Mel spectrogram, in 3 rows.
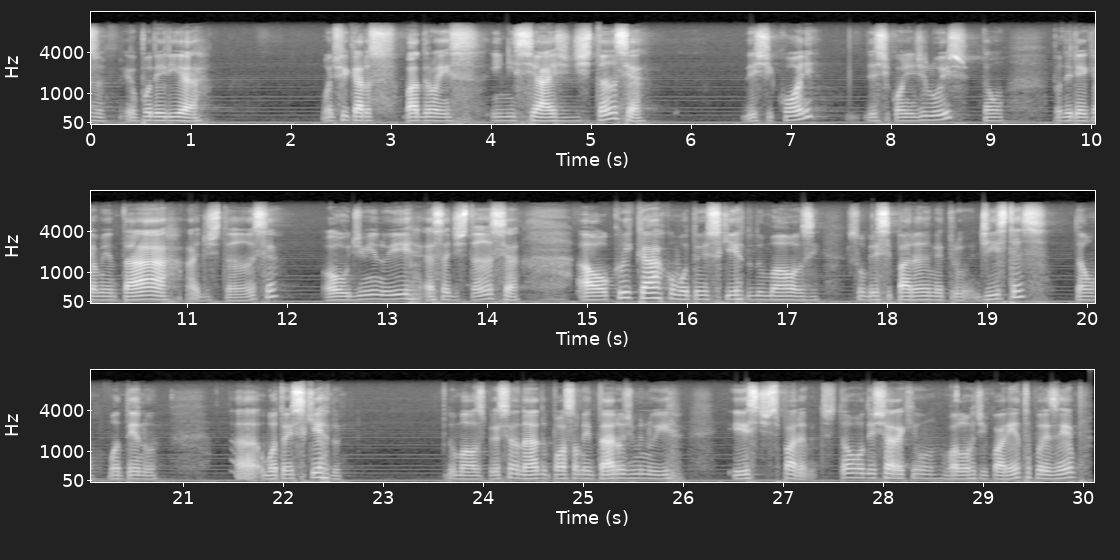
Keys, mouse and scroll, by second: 10.0 click.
